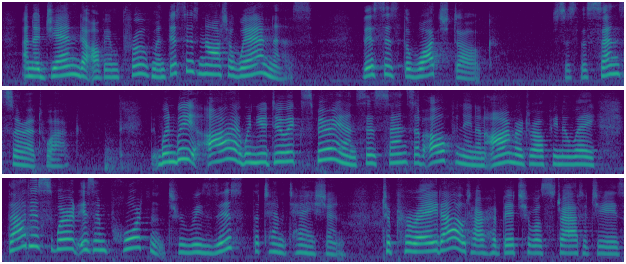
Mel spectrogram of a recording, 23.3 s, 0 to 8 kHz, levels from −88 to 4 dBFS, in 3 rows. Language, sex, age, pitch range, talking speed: English, female, 60-79, 220-285 Hz, 125 wpm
